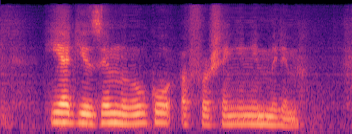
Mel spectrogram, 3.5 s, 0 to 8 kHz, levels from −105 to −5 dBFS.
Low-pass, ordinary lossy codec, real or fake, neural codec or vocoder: 7.2 kHz; AAC, 32 kbps; fake; codec, 16 kHz, 0.2 kbps, FocalCodec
